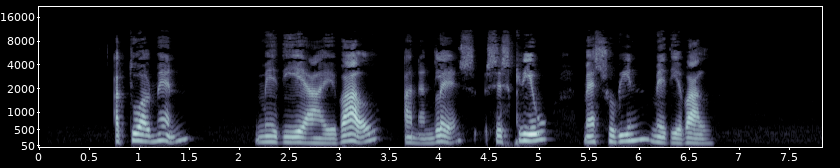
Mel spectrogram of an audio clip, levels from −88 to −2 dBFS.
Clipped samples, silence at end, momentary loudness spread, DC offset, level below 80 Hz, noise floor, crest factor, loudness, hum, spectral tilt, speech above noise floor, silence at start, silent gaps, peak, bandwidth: under 0.1%; 1.1 s; 14 LU; under 0.1%; -76 dBFS; -81 dBFS; 24 dB; -27 LUFS; none; -5 dB/octave; 54 dB; 0.75 s; none; -4 dBFS; 11 kHz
